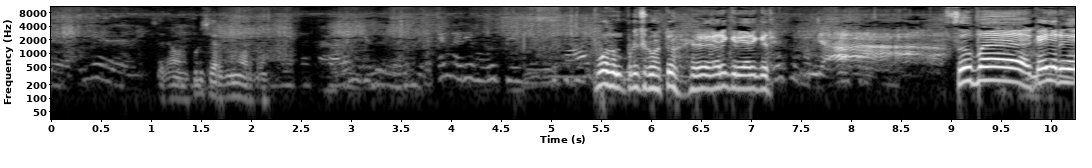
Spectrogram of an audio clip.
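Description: A young boy cries out and whimpers close by.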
